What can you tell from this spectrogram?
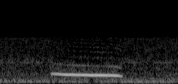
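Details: Single drawn-out whistled snore from a sleeping cat, a clear tone lasting under a second and gliding gently lower, with faint low hum behind.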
